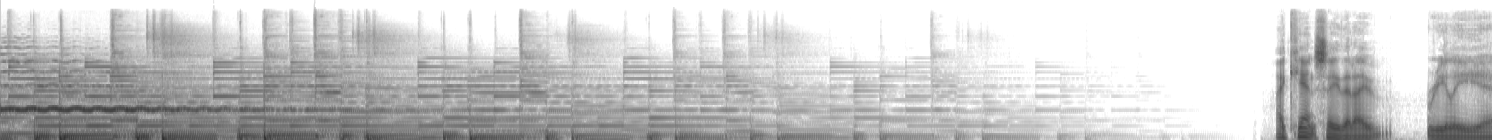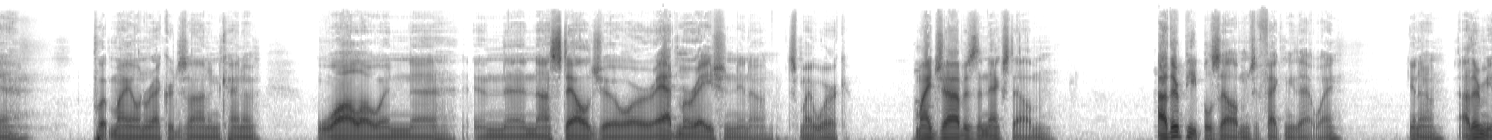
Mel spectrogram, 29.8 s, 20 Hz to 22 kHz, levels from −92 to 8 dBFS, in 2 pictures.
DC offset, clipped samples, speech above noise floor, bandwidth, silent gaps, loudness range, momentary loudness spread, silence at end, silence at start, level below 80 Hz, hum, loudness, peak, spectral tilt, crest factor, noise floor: under 0.1%; under 0.1%; 62 dB; 16 kHz; none; 14 LU; 17 LU; 0 s; 0 s; -34 dBFS; none; -22 LUFS; 0 dBFS; -5.5 dB/octave; 22 dB; -82 dBFS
